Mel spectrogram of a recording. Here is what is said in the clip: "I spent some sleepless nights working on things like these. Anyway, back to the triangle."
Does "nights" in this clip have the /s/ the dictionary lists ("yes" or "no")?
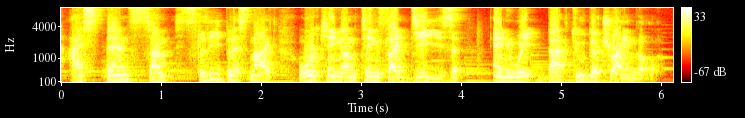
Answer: no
